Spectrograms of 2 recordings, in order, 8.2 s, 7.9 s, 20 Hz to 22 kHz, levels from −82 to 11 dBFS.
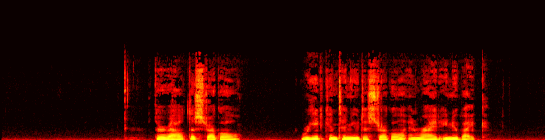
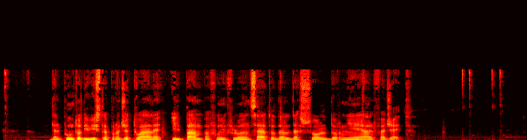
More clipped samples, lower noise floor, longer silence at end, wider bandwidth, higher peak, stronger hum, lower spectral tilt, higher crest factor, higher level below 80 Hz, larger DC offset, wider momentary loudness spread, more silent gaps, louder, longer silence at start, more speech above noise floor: neither; second, -56 dBFS vs -65 dBFS; first, 0.9 s vs 0.4 s; about the same, 12.5 kHz vs 11.5 kHz; about the same, -2 dBFS vs -2 dBFS; neither; about the same, -5.5 dB/octave vs -5 dB/octave; second, 14 dB vs 22 dB; about the same, -48 dBFS vs -44 dBFS; neither; second, 13 LU vs 21 LU; neither; first, -15 LUFS vs -23 LUFS; first, 2.35 s vs 0.05 s; about the same, 42 dB vs 43 dB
